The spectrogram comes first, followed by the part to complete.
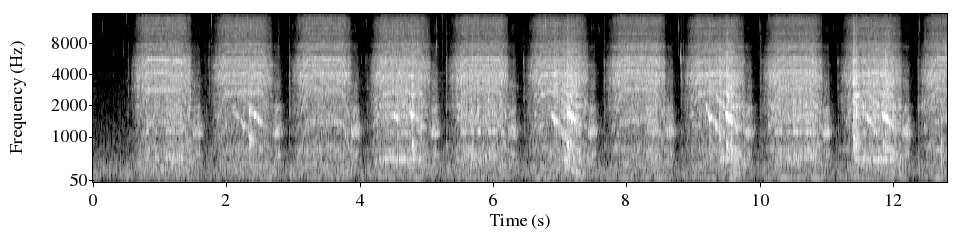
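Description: Motorized RCA-10H automated pipe scanner running a corrosion scan: its drive motors whir in about ten repeated passes, each roughly a second long with a brief pause between, the pitch sliding up and down within each pass as the probe travels and steps over along the pipe.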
